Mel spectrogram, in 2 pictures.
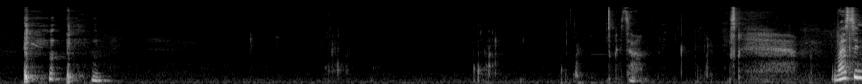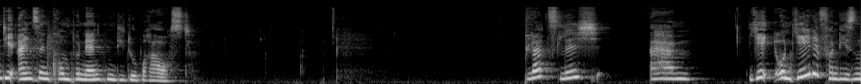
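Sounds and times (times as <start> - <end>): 
throaty cough-like burst: 0.2 - 1.2
person sipping and swallowing a drink: 2.4 - 4.0, 4.6 - 7.9, 10.7 - 12.8
speech: 8.4 - 10.6, 14.0 - 14.7, 16.2 - 17.2.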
